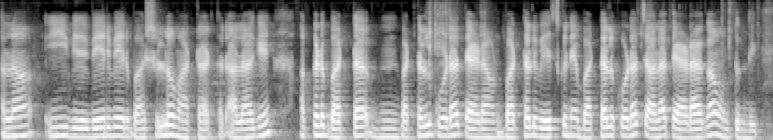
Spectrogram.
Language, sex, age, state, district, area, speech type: Telugu, female, 45-60, Andhra Pradesh, Anakapalli, rural, spontaneous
